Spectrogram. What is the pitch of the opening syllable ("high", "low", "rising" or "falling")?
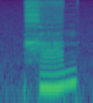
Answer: rising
